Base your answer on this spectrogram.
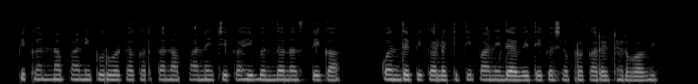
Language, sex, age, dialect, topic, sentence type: Marathi, female, 25-30, Northern Konkan, agriculture, question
